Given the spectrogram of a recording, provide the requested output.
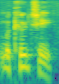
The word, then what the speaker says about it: Micucci: Oh, and yes, I'm pronouncing her name right, Kate Micucci.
